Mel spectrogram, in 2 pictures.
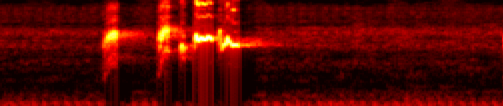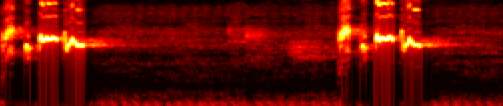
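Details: Sooty-headed bulbul calling loudly to challenge rivals, played as a lure bird. Three quick, liquid chattering phrases, each ending in a slurred downward whistle, arrive about every one and a half seconds against a low rumbling hum.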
